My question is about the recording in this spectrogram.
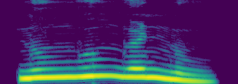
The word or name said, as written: ನುಂಗುಂಗಣ್ಣು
